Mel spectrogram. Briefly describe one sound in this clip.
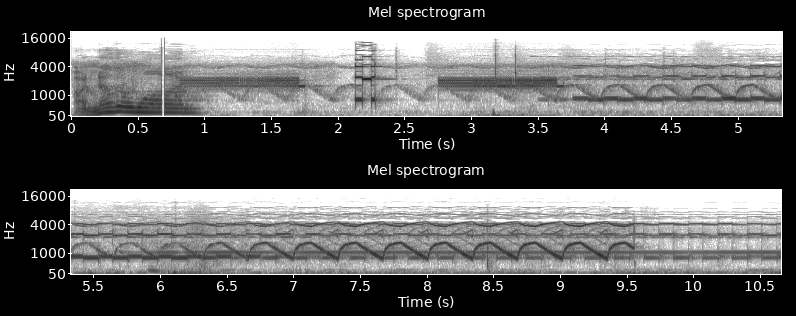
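Several alarm tones warble up and down together.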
